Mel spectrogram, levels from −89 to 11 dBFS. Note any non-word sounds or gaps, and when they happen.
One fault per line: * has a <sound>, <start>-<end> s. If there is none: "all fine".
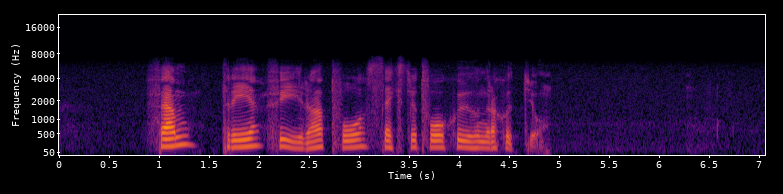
all fine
